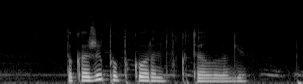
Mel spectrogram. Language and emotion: Russian, neutral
